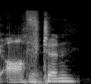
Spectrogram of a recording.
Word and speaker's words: often: door do you say often yeah often not supposed to are it's a silent T it's not silent it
